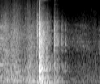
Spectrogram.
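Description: Rustling handling noise, then a single sharp knock a little under a second in, with a short rattle after it.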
